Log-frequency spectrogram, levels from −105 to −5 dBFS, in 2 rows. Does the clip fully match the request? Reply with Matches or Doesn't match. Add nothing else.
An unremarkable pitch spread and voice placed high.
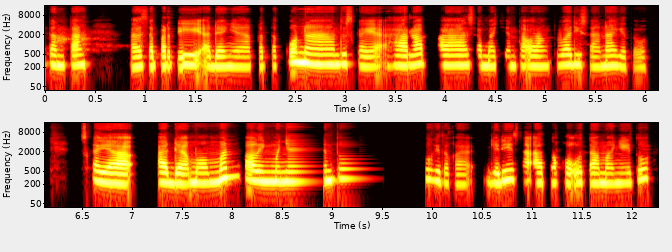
Doesn't match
